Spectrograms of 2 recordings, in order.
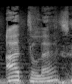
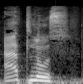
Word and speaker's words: Atlus: Atlas. Pues así se pronuncia, no es Atlus. – Es Atlus.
